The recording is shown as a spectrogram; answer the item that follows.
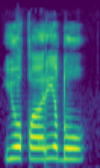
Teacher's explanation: را کے نیچے زیر ہے تو حرف الرا کو پتلی آواز میں پڑھنا ہے · من دا، کلمت یقرضو میں حرف القاف پہ جزم ہے کیونکہ قاف حروف القلقلہ میں سے ہے تو ہم یہ حرف کو ہلاتے ہوئے یہ کلمہ کو پڑھیں گے اور حرف القاف کو موٹی آواز میں پڑھیں گے۔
